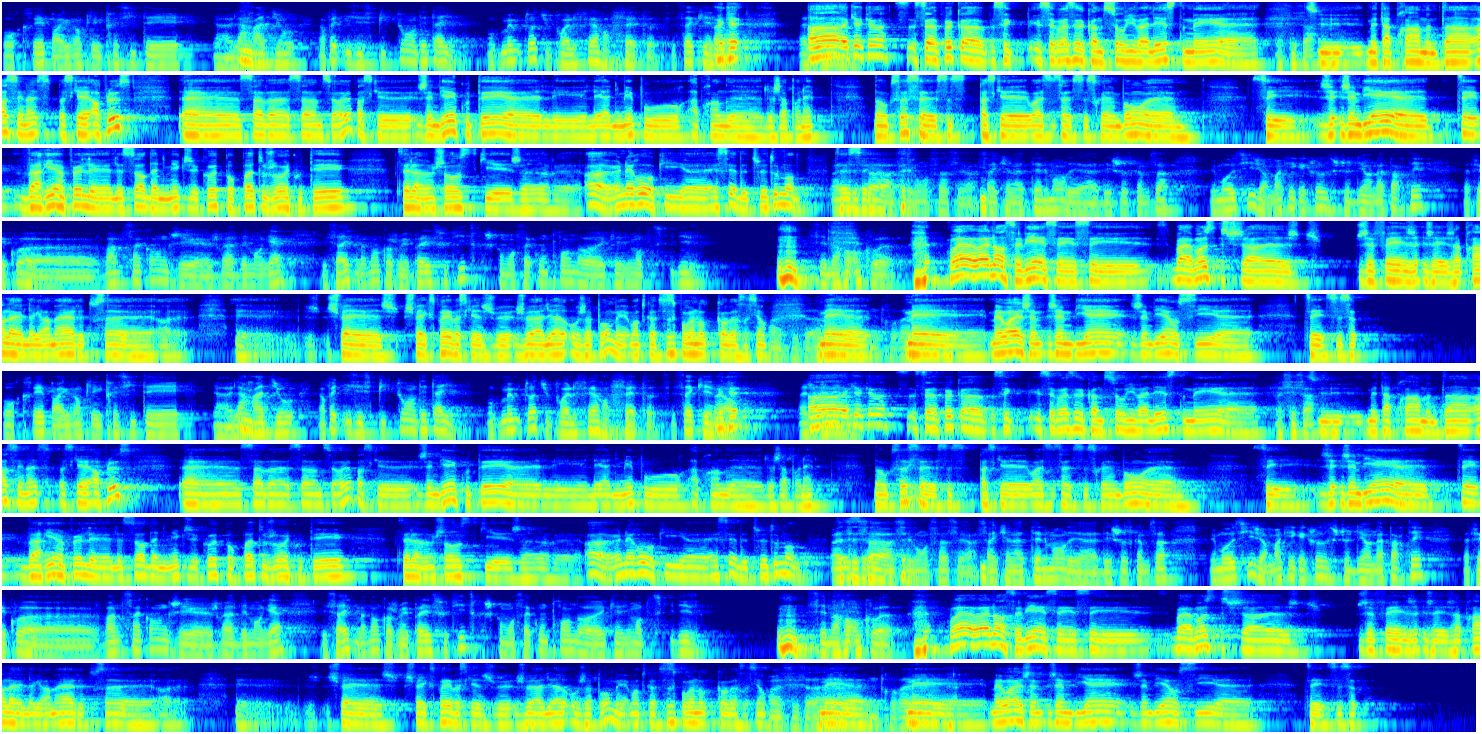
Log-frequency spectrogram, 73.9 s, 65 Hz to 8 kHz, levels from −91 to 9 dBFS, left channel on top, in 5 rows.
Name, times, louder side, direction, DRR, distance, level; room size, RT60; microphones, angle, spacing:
voice 1, 0.0-1.8 2.1-4.5 4.8-7.4 8.0-8.6 12.7-13.2 23.7-24.1 37.8-51.3 52.5-53.2 66.8-68.7, right 2 dB, 30° right, 0.4 m, -37 dB
voice 2, 8.1-12.6 13.2-16.1 16.5-22.9 23.5-26.7 27.3-29.1 29.3-33.0 33.6-37.6 37.9-38.3 52.1-52.3 53.5-57.5 57.9-61.0 61.5-66.8 67.3-67.8 68.1-71.6 72.2-72.7, left 4 dB, 75° left, 0.5 m, -26 dB
22.5 x 11.5 x 3.2 m
head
